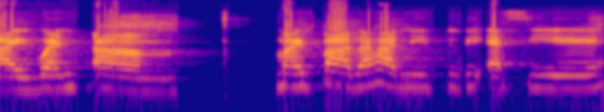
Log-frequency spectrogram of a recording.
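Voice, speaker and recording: This is a woman talking at a medium pitch. Her voice has a bright, sharp tone. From Trinidad, then USA. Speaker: musician. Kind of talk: casual interview.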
